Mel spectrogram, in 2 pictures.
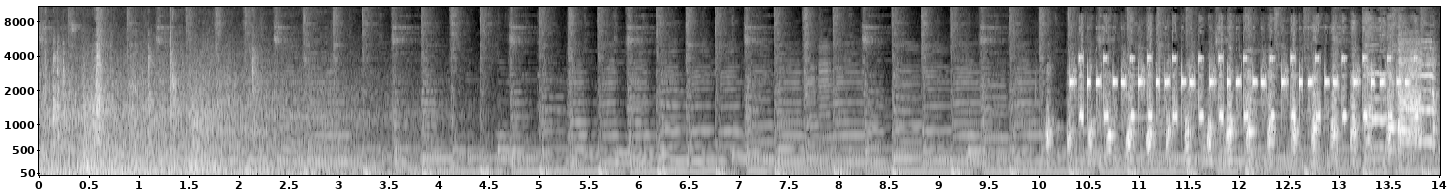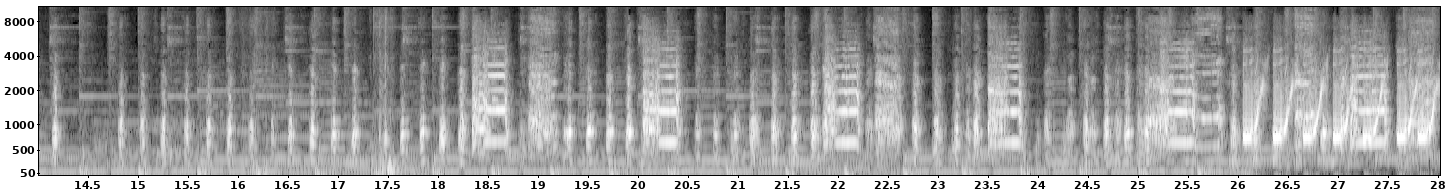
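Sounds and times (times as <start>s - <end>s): background music with steady beat: 10.0s - 14.0s
chicken clucking and crowing: 10.1s - 28.0s.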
